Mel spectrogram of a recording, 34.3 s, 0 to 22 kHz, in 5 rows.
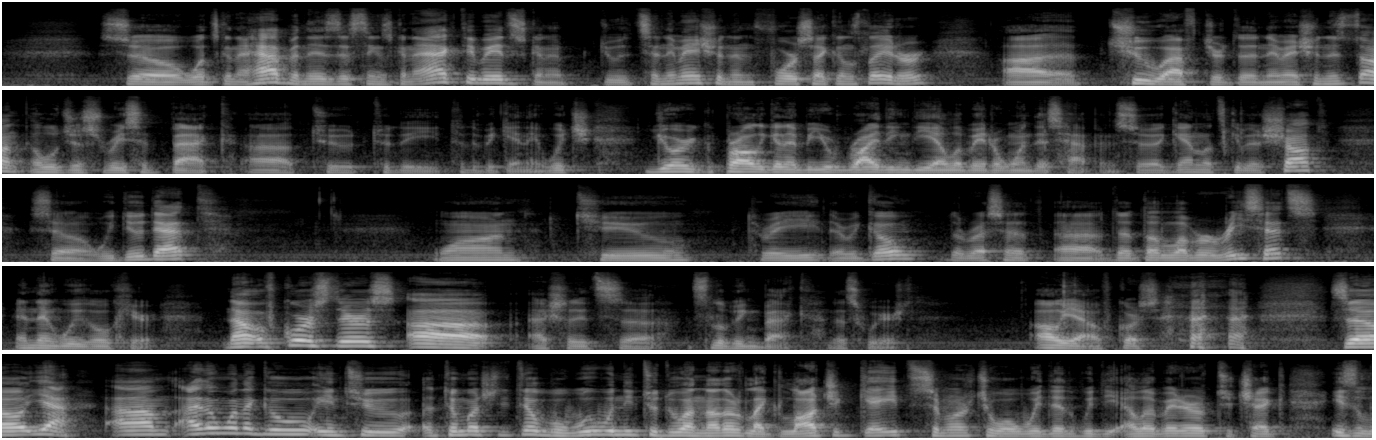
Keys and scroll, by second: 1.0-1.7 typing, 11.8-12.8 typing, 14.8 typing, 16.2-16.8 typing, 18.2-20.7 typing, 25.7 Escape.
